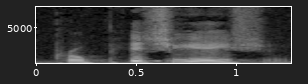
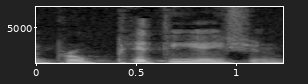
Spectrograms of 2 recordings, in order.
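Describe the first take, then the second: First: The middle consonant sounds almost like 'sh'. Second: The middle consonant has no 'sh' sound. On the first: The speaker calls it right. "It's almost like an SH in there" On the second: The speaker calls it wrong. "you'll get some people say propitiation"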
